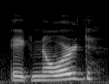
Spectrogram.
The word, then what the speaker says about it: ignored: Ignored the The king petition. ignored the petition. Perfect. Very good. Don't forget that when the word ends in ed, okay, we say ignored, okay.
